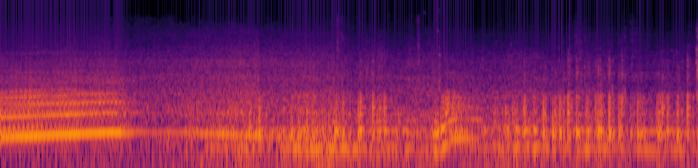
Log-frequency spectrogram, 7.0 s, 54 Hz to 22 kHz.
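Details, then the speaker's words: BMW E34 540i V8 driving on the road after a new ZF transmission replaced one that whined badly: no gear whine, just smooth V8 exhaust note with popping burbles and some backfiring; gearbox healthy. "all right we're out driving if you hear that no wine just beautiful v8 exhaust note and a little bit of backfiring"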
